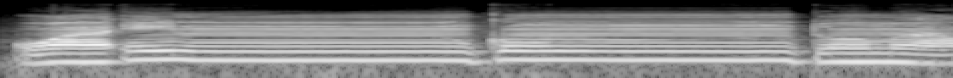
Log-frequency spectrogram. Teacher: نون ساکن ہے، ناک میں آواز پیدا کرنی ہے، دونوں جگہوں پر نون ساکن ہے، یعنی اس پر کوئی زبر زیر پیش نہیں ہے، ناک میں آواز پیدا کریں گے اور حمزہ کو نون کے ساتھ ملائیں گے۔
